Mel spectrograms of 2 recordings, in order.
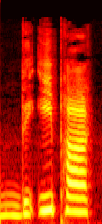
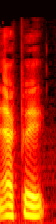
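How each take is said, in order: First: The second syllable has a full 'ock' vowel. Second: The second syllable is a reduced 'ick' sound. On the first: "you can say it that way if you want" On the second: "it's the American way of saying it... it's more common"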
